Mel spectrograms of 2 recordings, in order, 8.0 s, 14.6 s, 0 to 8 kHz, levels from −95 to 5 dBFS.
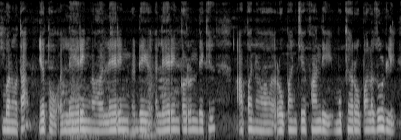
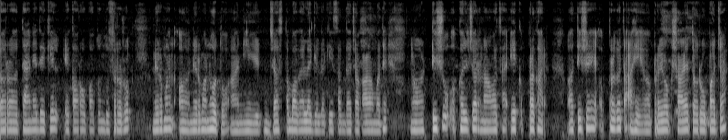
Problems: none marked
